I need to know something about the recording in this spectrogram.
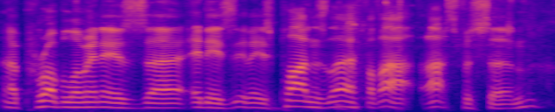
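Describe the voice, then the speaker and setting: A man's voice: mid-range voice, steady tone, moderate pace. A man giving casual live commentary as a streaming host, thinking aloud in muttered asides into a close mic.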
